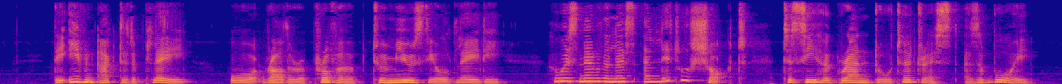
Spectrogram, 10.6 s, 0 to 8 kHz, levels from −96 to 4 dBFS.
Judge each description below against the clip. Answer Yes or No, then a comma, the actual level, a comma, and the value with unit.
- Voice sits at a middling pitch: Yes, medium, 175 Hz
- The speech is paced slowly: No, average, 160 wpm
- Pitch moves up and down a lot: Yes, wide, 5.9 semitones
